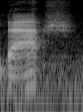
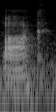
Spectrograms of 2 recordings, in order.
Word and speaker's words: Bach: I was shown at work this guy called King Batch, but he spells his name B-A-C-H, like Bach. But Okay. he's black, so maybe he doesn't understand that it's pronounced Bach. But whatever, you know.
